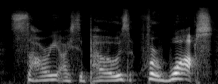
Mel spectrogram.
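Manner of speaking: mocking question building to a loud bark. A narrator's reading. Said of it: "and Fernandez barked".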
